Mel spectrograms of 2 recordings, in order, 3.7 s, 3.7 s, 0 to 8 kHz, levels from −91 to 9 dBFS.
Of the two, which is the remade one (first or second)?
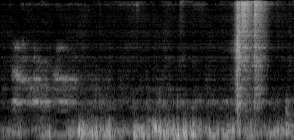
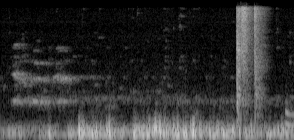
first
